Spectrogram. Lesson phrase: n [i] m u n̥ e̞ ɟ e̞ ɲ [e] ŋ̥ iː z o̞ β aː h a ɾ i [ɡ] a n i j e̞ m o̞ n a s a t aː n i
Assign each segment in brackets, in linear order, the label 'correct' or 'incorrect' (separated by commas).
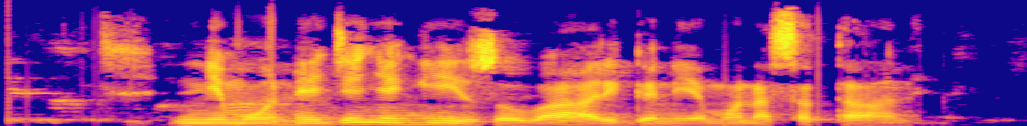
correct, correct, correct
